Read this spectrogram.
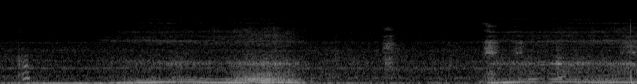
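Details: snoring: Father's loud, low, rattling snores on breathing in, with quieter pauses between, startling his baby; habitual snoring.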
